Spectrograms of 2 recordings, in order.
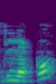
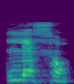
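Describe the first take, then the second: First: The c is pronounced as a k sound. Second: The c is pronounced as an s sound. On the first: The speaker calls it wrong. "you are not supposed supposed to pronounce it as leco" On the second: The speaker calls it right. "but leçon. Why? Because it has a exocedil"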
